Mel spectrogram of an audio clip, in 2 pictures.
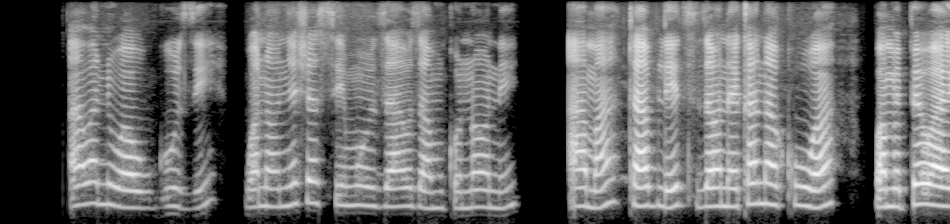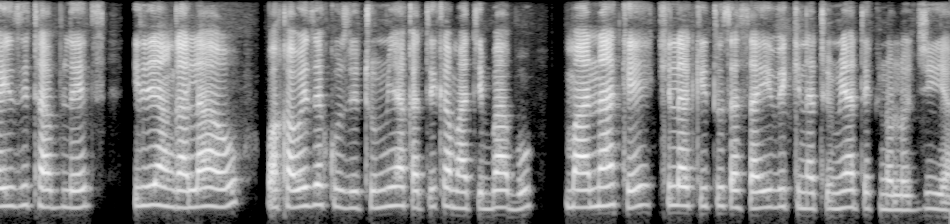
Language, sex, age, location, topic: Swahili, female, 25-35, Kisumu, health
